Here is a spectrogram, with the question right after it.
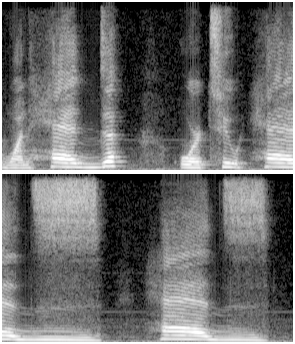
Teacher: the word head ends with a voiced d d d so we've got one head or two heads Heads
